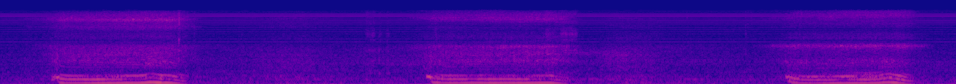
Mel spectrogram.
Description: this is a video of mine snoring at night......oh GOD i didnt knew i snored in the night.....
